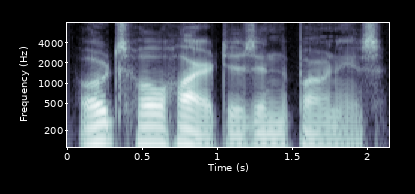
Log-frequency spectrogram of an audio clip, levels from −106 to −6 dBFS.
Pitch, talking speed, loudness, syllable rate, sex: 90 Hz, 195 wpm, -19 LUFS, 5.1 syllables/s, male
